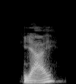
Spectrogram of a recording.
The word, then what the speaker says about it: jeg: Jeg. Jeg. – Notice that an initial J is pronounced like an English Y, as in yes. The combination EG is usually pronounced I, especially in Danish personal pronouns.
